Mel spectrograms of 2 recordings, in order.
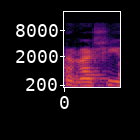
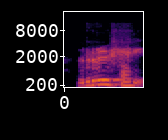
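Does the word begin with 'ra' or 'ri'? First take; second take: ra; ri. First: The first syllable is said as 'ra'. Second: The first syllable is said as 'ri'. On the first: The speaker calls it wrong. "not Rashi" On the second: The speaker calls it right. "no A also. Rishi"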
